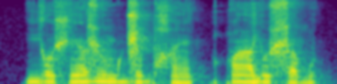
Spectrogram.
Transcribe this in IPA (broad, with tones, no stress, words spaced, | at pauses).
jo˦˨ʃẽ˦ɐ̯ʐũ˦b ɖ͡ʐɯ˦bχẽ˨ | qʷĩ˧ɐ̯ju˨ʂʌ˨b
